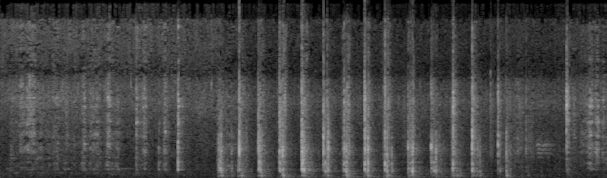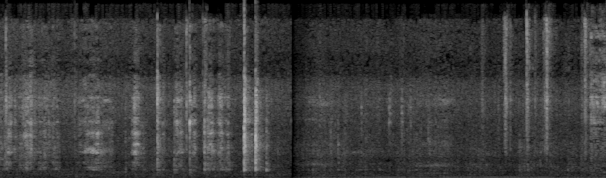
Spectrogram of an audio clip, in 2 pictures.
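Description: Potato filling for aloo chop stirred in a pan with a small spoon: a rapid, rhythmic run of close metallic scrapes and clinks, then sparser knocks before falling quiet.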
